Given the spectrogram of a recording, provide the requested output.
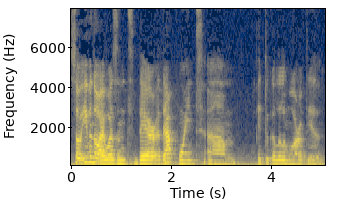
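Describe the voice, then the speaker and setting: The woman speaks at a medium pitch and a moderate pace, her intonation fairly even. Audible room echo and noticeable background noise fill the recording. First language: not English. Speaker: spiritual talk speaker. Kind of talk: personal testimony talk. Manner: halting, with fillers.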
